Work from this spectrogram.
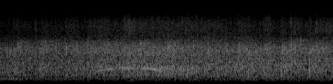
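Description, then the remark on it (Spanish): Steady applause from an audience fills the whole stretch, a dense wash of many hands clapping at a constant, moderate level with no pauses and no voices standing out. “yo habría aplaudido más fuerte.”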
